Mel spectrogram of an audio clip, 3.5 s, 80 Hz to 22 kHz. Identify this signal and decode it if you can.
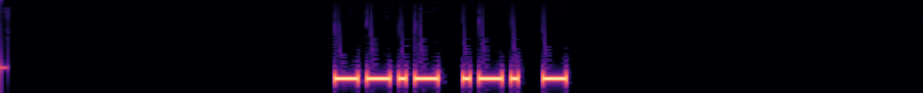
Morse code, heard as a keyed tone, about 40 wpm, 700 Hz. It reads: QRT
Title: Top 180 QSO Elements 40wpm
